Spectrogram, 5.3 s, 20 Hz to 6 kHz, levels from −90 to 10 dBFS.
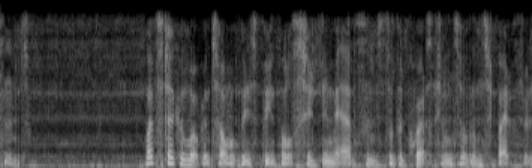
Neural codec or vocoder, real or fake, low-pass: autoencoder, 44.1 kHz, a latent of 192 numbers a frame, MeloTTS; fake; 5.4 kHz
